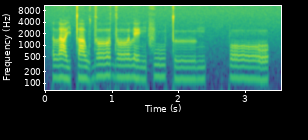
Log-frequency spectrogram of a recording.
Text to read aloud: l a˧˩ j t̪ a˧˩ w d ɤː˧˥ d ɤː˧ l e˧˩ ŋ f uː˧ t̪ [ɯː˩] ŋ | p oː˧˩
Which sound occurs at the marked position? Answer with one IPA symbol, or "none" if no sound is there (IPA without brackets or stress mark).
ɯː˩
